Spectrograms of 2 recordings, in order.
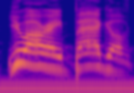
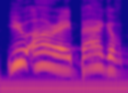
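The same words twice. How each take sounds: The two takes are said the same way.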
